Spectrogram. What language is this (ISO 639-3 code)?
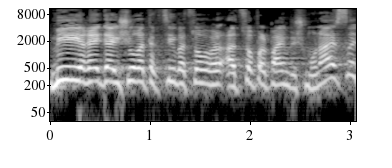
heb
